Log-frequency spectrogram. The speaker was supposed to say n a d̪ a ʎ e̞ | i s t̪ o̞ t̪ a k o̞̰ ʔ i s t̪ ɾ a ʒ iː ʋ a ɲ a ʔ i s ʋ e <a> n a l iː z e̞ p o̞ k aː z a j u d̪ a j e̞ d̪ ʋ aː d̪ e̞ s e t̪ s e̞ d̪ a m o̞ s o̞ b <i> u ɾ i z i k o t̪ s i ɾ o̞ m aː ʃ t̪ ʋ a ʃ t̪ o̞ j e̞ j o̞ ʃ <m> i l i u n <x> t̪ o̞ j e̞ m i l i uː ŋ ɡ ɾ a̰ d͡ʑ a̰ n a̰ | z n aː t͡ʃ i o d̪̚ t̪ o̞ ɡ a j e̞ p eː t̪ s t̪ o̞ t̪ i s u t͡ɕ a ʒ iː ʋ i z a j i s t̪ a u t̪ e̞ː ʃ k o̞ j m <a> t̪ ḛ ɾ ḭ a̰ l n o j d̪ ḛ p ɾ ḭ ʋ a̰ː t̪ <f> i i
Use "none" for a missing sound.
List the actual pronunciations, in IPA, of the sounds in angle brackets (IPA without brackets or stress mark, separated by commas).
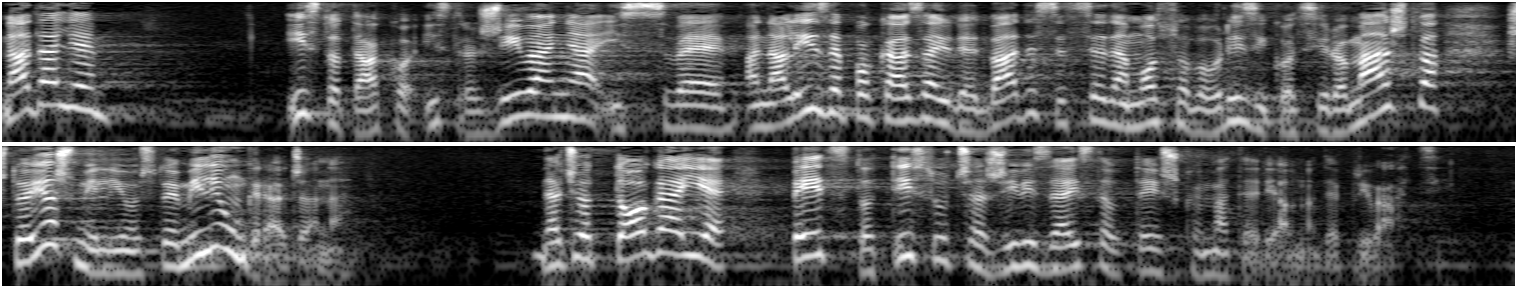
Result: a, a, m, ʃ, a, s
